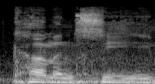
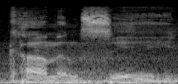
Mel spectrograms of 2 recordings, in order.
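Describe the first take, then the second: First: "Come" stretched out, slow and inviting; slow luring call. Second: "Come and see" drawn out very slowly, fading; very slow final call. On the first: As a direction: draw out "Come and see" like a lure. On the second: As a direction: let "Come and see" hang, barely moving. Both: A narrator's reading. Creature lures the soldier.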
